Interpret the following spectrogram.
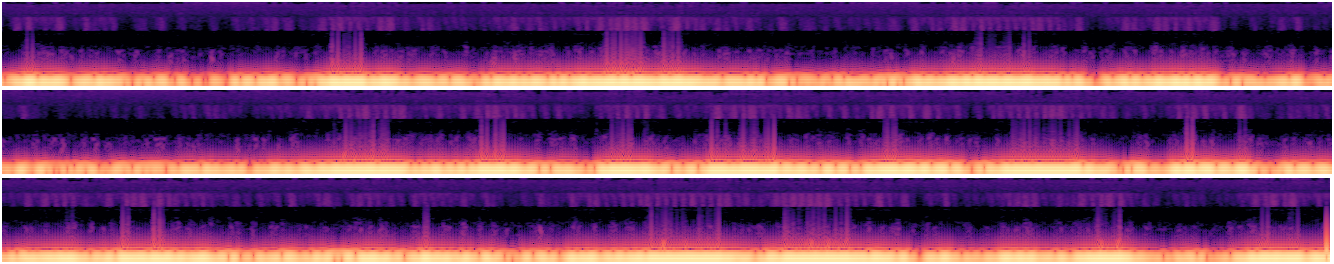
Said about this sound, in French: Voici une captation de ce vrombissement de Windsor. Attention, son très grave, très doux, au bord de l'inaudible.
